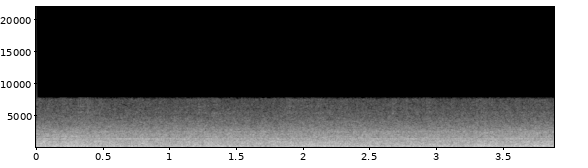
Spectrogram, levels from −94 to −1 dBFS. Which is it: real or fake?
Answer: real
